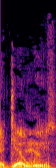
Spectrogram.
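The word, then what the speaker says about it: Yahweh: íntimo y personal que normalmente se pronuncia yahwe yah los pasajes con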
